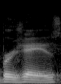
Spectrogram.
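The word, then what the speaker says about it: Berger: or in in our country but it's actually pronounced BER J's in in France it's the most common cause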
